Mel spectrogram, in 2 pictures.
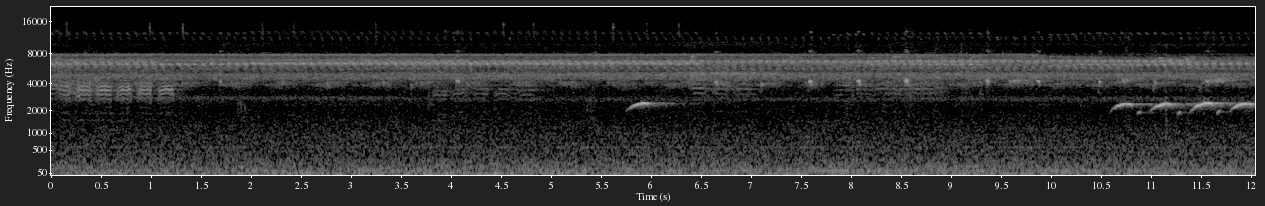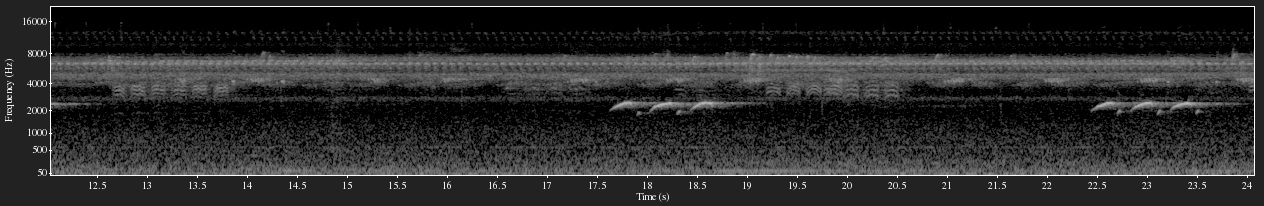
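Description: Faint steady high chirring of insects, with a small bird giving short clear call notes: one single note, then three runs of three or four notes about two or three a second.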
